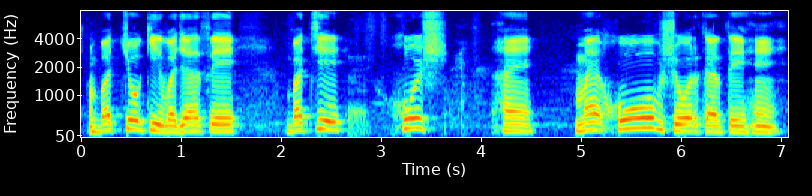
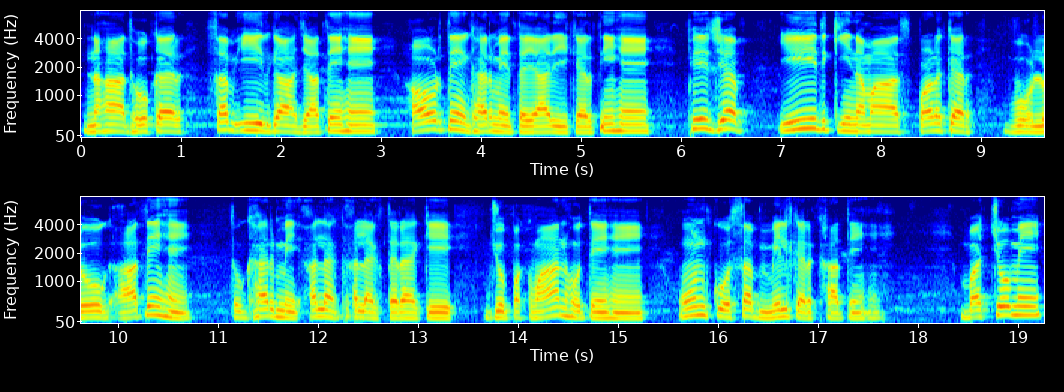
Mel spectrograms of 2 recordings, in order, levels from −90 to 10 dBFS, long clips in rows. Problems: none marked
